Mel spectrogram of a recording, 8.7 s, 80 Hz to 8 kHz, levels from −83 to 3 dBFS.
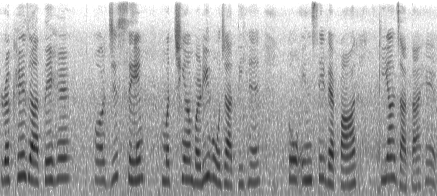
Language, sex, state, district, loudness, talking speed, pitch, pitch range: Hindi, female, Punjab, Fazilka, -19 LUFS, 110 wpm, 245 Hz, 215-265 Hz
